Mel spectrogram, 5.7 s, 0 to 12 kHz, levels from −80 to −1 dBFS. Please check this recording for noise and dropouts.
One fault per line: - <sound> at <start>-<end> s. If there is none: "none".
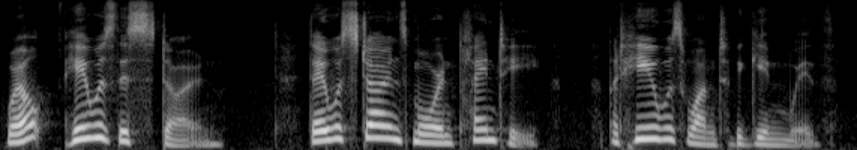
none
